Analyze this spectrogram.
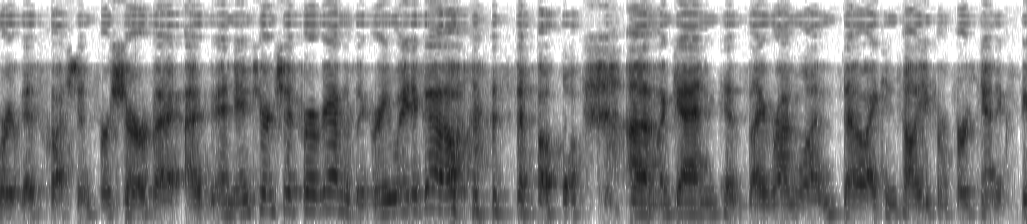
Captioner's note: laughs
